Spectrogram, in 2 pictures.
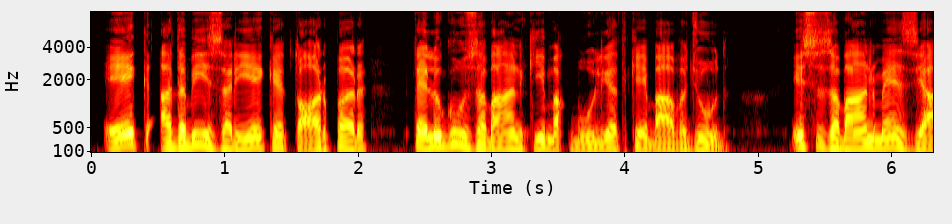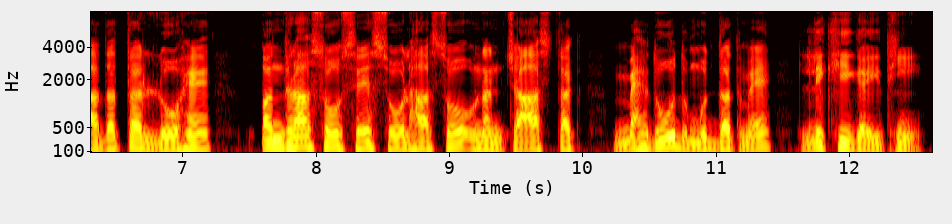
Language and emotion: Urdu, neutral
